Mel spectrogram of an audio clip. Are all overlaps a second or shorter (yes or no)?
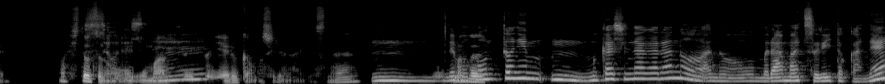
no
